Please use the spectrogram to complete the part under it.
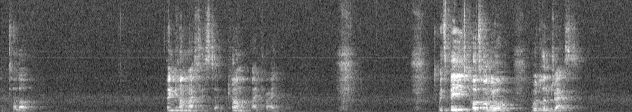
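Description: A young man speaks slowly and solemnly, with pauses.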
